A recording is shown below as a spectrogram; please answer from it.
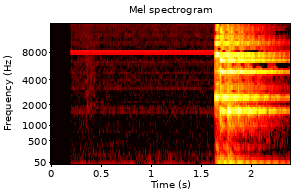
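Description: Silence, then about one and a half seconds in a single bright electronic chime that rings and fades: the first beep of a video countdown sound effect, which goes on once a second.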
